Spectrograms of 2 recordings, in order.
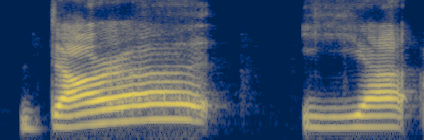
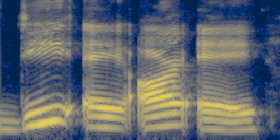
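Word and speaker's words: Darayavahush: So it's Dara Yavahush. Definitely not pronounced that. It's DARAYAVAHOUSH.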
